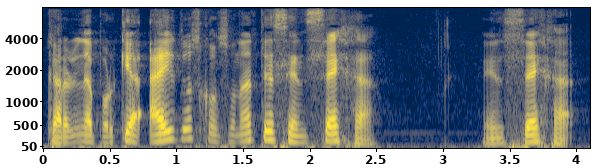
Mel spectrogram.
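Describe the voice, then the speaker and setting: A man's voice: on the high side, expressive, unhurried, a bit bright. A man with as his teaching a live online class, patiently answering viewers' questions. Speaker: Korean teacher.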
